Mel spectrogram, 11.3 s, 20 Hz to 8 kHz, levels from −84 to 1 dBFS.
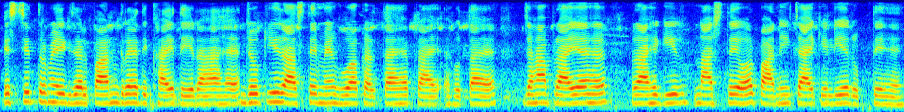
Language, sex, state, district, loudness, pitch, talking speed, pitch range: Hindi, female, Chhattisgarh, Bilaspur, -18 LUFS, 175 Hz, 165 wpm, 170-190 Hz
